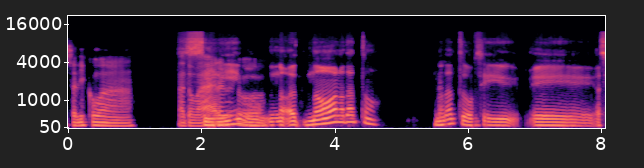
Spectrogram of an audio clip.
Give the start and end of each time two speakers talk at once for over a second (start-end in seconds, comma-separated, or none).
1.6-3.0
